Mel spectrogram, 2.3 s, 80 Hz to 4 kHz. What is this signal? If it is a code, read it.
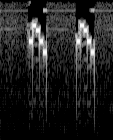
Five-tone selective call (ZVEI), heard as quick runs of five tones, tones of about 70 ms. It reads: 88086 88086
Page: SDR/ZVEI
